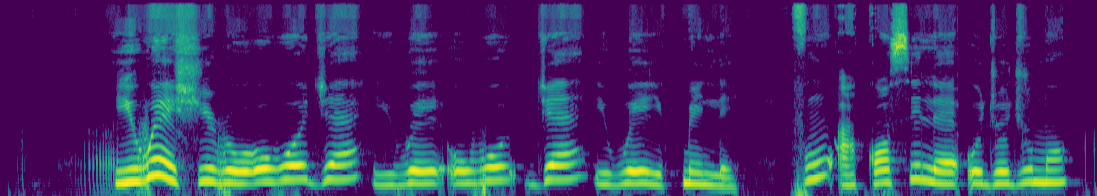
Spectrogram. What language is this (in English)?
Yoruba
